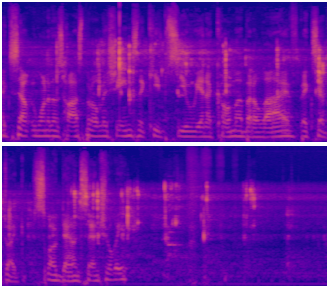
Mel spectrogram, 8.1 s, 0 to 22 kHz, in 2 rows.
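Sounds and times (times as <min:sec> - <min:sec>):
speech: 0:00.0 - 0:05.8
person chewing food with lip smacks: 0:05.6 - 0:08.1.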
